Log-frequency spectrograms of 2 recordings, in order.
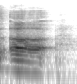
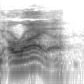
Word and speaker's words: Aria: Like, her name was Aria, and I was pronouncing Araya.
